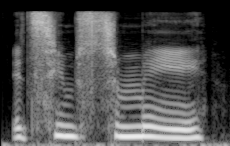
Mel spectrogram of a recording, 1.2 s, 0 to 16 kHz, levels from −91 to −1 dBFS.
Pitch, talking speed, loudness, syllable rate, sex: 235 Hz, 210 wpm, -14 LUFS, 4.3 syllables/s, female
